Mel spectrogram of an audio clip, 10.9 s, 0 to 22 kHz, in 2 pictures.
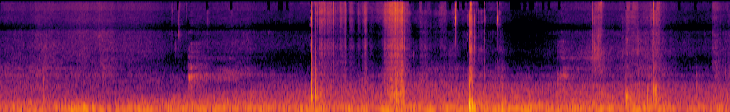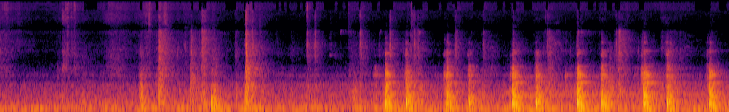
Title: E46 M3 clunk noise from rear suspension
